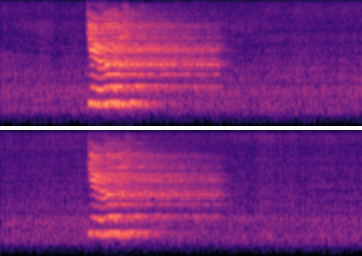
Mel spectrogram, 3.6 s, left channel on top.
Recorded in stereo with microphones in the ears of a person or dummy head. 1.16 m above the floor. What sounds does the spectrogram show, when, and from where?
0.9 s singing: 80° left, 1.0 m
